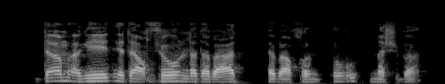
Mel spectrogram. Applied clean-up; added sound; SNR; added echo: neural mask model DeepFilterNet 3.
